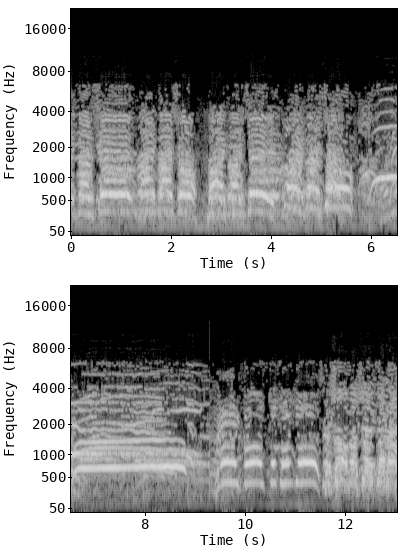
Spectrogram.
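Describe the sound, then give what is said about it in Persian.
Crowd of People's Mojahedin supporters chanting slogans in unison, loud rhythmic bursts of massed voices, then a long held collective shout, then more short chanted phrases. “مانند تجمعات وابسته به اقلیت‌های قومی، گروه‌های سیاسی چپ و یا مانند این صدای هواداران سازمان مجاهدین خلق.”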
